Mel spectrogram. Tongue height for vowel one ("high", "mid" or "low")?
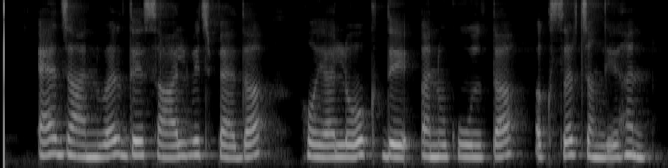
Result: mid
